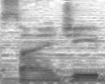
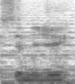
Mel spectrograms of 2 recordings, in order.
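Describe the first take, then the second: First: It begins with 'sigh', like psi energy. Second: It begins with 'sin', like ordinary synergy. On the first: The word is heard as psychic energy. "I say it synergy because I like to say it that way" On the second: This is the common way people say it. "most people just say synergy"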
